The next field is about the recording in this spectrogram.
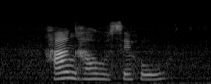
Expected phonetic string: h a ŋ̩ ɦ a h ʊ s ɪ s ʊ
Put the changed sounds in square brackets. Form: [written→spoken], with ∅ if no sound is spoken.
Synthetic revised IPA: h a ŋ̩ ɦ a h ʊ s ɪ [s→h] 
